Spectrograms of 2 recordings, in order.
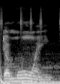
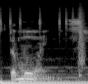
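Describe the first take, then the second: First: The final S of Moines is silent. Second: The final S of Moines is sounded. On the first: "They don't say the S" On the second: "I say the S"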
